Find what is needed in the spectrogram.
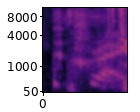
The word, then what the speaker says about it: thrips: And it is always pronounced with a plural, thrips. – Thrips. – Even though there's one of them, it's still a thrips.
